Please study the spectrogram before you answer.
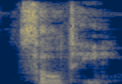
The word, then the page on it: saltie: Australian English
